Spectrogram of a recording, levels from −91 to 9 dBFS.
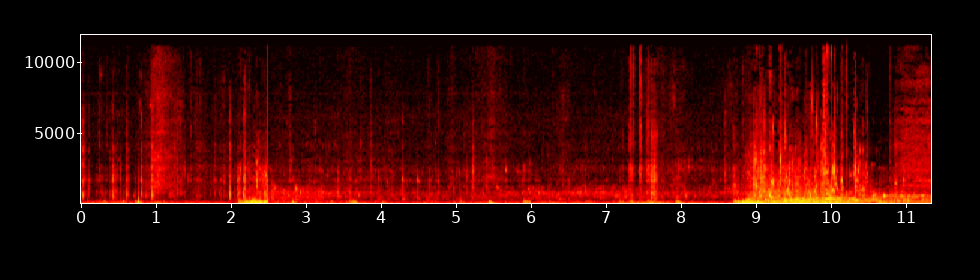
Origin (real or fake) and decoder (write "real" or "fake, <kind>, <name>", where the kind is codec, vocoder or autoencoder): real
